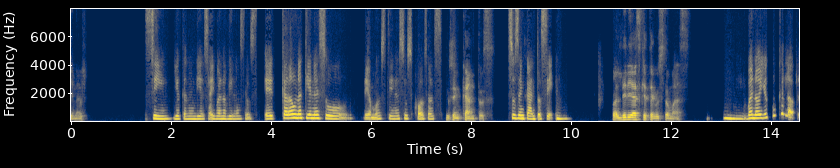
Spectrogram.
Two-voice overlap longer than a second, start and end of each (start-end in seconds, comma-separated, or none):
none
